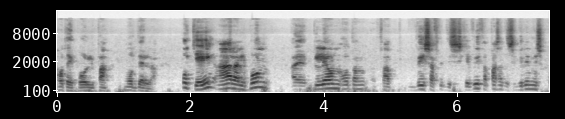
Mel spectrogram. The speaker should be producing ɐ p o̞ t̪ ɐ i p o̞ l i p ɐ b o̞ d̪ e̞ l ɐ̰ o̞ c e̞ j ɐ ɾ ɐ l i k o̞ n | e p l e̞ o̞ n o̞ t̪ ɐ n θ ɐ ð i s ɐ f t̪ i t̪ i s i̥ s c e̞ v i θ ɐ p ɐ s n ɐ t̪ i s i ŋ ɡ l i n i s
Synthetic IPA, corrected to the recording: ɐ p o̞ t̪ ɐ i p o̞ l i p ɐ m o̞ d̪ e̞ l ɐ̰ o̞ c e̞ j ɐ ɾ ɐ l i p o̞ n | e p l e̞ o̞ n o̞ t̪ ɐ n θ ɐ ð i s ɐ f t̪ i t̪ i s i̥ s c e̞ v i θ ɐ p ɐ s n ɐ t̪ i s i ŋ ɡ ɾ i n i s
